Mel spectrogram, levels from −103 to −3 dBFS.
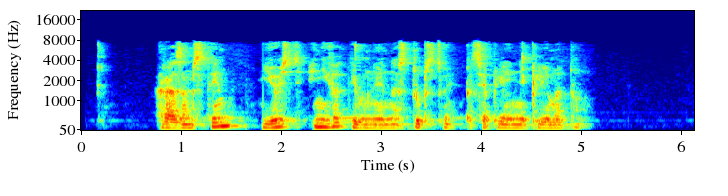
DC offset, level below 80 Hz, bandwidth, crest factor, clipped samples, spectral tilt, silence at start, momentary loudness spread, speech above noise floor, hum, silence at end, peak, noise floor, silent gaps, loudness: under 0.1%; -54 dBFS; 8.2 kHz; 20 dB; under 0.1%; -5.5 dB/octave; 0.15 s; 10 LU; 59 dB; none; 1.1 s; -4 dBFS; -81 dBFS; none; -23 LUFS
